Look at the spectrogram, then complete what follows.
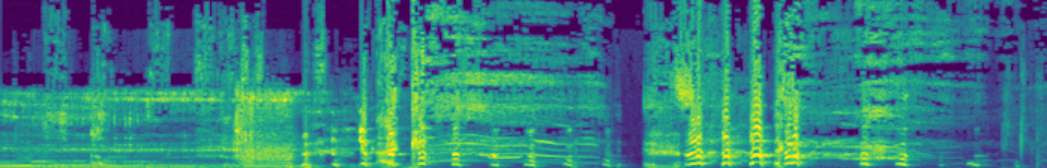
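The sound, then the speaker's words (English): A long, deep, rumbling burp, followed by bursts of giggling and chuckling laughter from several people. “it's a plethora of burps and farts, and I'm a child, and I love that stuff.”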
